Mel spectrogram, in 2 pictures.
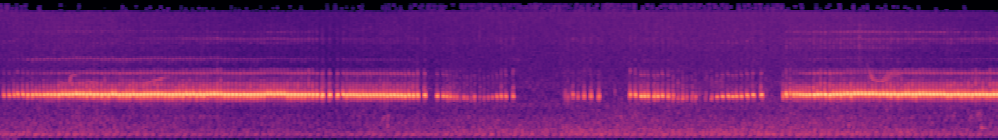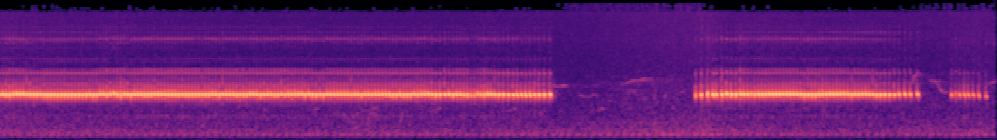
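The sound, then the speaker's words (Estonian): A bush-cricket's long, even buzzing trill, a song often mistaken for a green toad's, rings out steadily, with a few brief breaks midway and one longer pause near the end, with no voices. “Ja siin on võrdluseks kaerasori laulu.”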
